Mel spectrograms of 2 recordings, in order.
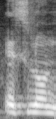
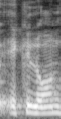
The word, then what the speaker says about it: echelon: कैसे पता करोगे, ये देखो, तो चाहे आप इसको एसिलोन फॉर्म बोलो, ठीक है, देखो प्रोनाउंसिएशन में कुछ लोग इसको एक्लोन फॉर्म भी बोलते हैं, तो आप प्रोनाउंसिएशन पे मत जाना, आप जो भी प्रोनाउंस कर सकते हो वो करो।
